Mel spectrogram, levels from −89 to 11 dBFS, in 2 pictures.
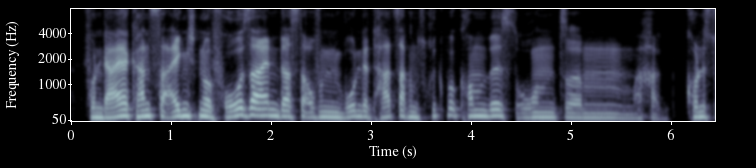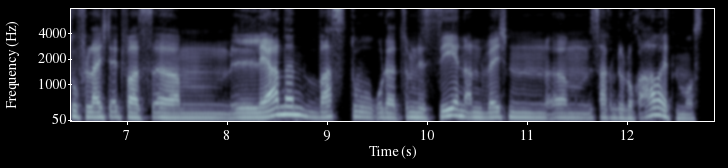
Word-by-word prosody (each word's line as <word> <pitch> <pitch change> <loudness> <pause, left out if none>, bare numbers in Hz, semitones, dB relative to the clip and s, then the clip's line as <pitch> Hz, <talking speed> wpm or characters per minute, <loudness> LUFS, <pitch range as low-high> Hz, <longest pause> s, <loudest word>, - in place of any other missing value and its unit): von 130 -2 +1
daher 150 +7 +7
kannst 160 +1 +3
du - - +3
eigentlich 160 +3 +4
nur 155 -3 +4
froh 140 +8 +1
sein, 175 -2 +6
dass 150 -4 +2
du - - -2
auf 130 0 -5
'm 135 -2 -1
Boden 150 +4 -3
der 150 - -2
Tatsachen 140 +1 -2
zurückgekommen 160 +4 -4
bist 165 -4 -2
und, 130 +2 -5
ähm, 115 -3 -8
ha 105 -4 -12 0.3
konntest 135 -1 -2
du 150 - -1
vielleicht 130 0 0
etwas, 130 -3 -1
ähm, 115 -2 -3
lernen, 135 - +3
was 135 +3 -1
du 140 -2 -6
oder 120 -2 -6
zumindest 125 -2 -3
sehen, 165 +3 +1
an 125 -3 -4
welchen, 125 -2 -4
ähm, 120 -1 -7
Sachen 115 0 -6
du 115 - -6
noch 110 -1 -8
arbeiten 170 - -1
musst? 100 -1 -10
130 Hz, 180 wpm, -23 LUFS, 120-150 Hz, 0.3 s, daher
